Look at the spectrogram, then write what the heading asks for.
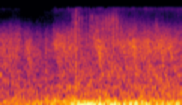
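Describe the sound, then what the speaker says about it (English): Dense, rumbling barrage of laser fire from a space battle in the strategy game Thrawn's Revenge, a continuous wash of booming bursts and blasts that stays loud and steady throughout, with no voices. "Intensify laser fire."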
